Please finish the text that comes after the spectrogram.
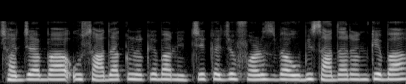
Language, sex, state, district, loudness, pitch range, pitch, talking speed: Bhojpuri, female, Uttar Pradesh, Gorakhpur, -15 LUFS, 220-235 Hz, 230 Hz, 250 wpm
